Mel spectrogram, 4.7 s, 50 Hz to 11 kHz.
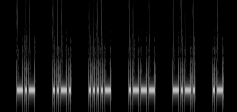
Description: Morse code, heard as a keyed tone, about 30 wpm, spaced as for 17 wpm, 700 Hz. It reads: KF4JCA
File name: Lesson 37g - Letter x - Call Signs 30wpm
